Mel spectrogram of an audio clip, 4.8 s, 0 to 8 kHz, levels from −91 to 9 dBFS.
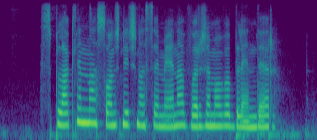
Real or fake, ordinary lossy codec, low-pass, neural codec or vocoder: real; Opus, 32 kbps; 7.2 kHz; none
